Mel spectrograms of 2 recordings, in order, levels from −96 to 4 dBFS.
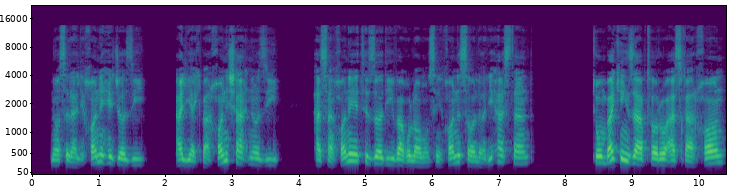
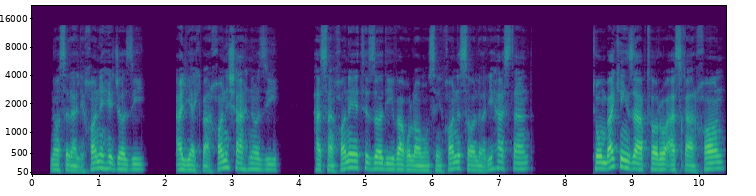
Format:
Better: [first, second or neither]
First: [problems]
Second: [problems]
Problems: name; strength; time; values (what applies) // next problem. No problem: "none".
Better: second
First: thin; very; fading below 350 Hz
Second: none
